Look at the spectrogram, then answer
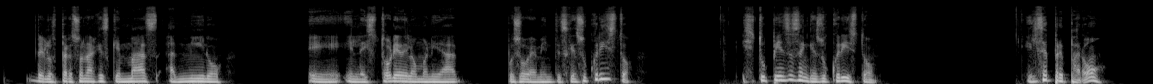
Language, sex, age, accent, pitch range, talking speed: Spanish, male, 40-59, Mexican, 125-145 Hz, 135 wpm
